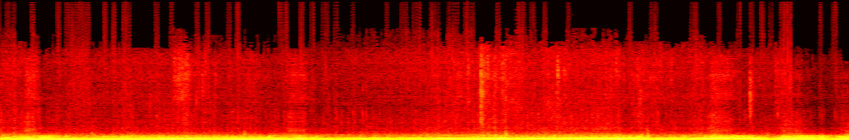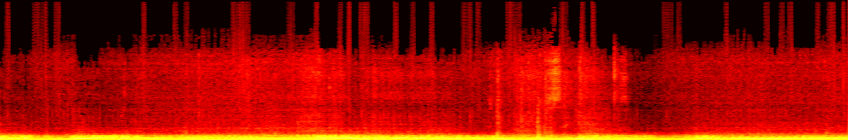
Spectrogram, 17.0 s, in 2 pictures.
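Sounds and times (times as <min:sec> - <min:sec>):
car engine droning at low revs: 0:00.0 - 0:16.9.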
